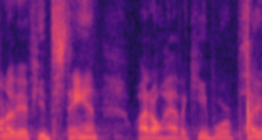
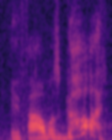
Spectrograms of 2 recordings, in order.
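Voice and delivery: ordinary talk

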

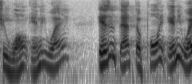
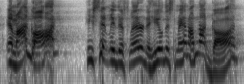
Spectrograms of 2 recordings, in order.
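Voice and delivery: raised, loud king's protest, sharply higher; alarmed protest; 6 semitones higher, 9 dB louder than usual. Acted. The king of Israel, reading the letter, protests loudly. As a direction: cry out that you are not God.

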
